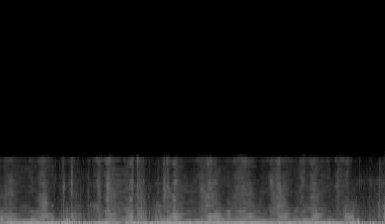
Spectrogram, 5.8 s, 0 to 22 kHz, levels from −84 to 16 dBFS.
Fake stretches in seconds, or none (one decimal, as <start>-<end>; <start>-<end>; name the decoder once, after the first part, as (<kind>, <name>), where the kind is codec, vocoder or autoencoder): 0.0-0.8 (vocoder, HiFi-GAN); 1.4-2.0; 2.5-5.3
